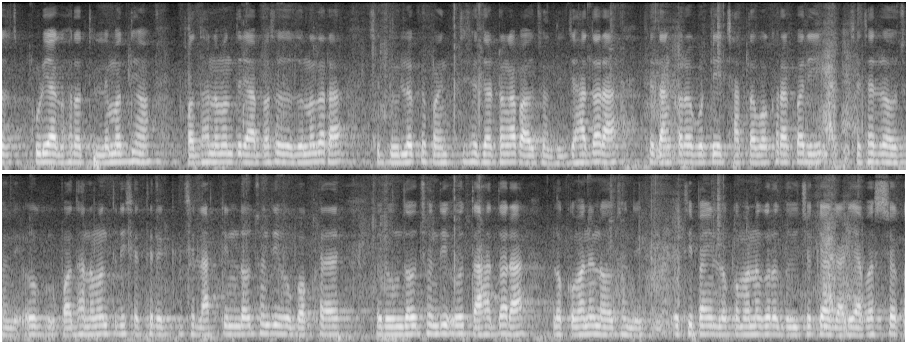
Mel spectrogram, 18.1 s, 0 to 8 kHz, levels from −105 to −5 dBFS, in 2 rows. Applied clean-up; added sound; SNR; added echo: none; Zipper (clothing); 17 dB; none.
